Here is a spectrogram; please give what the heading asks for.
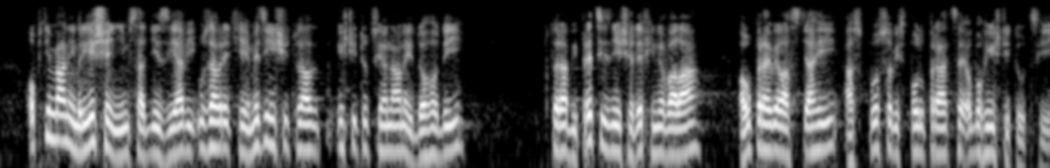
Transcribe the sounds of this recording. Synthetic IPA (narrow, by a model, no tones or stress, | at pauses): ʔɔpt̪imaːlniːmɾɪɛʃɛɲiːmsad̪ɲɛzjaʋiʔuzaʋɾɛcɪɛmɛd͡ziinʃt̪it̪ut͡siɔnaːlnɛjd̪ɔɦɔd̪i | kt̪ɔɾaːbipɾɛt͡siːzɲɛjʃjɛd̪ɛfinɔʋala | ʔaupɾaʋilafscaɦiaspʊɔsɔbispɔlupɾaːt͡sɛɔbɔɣinʃt̪it̪uːt͡sḭː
